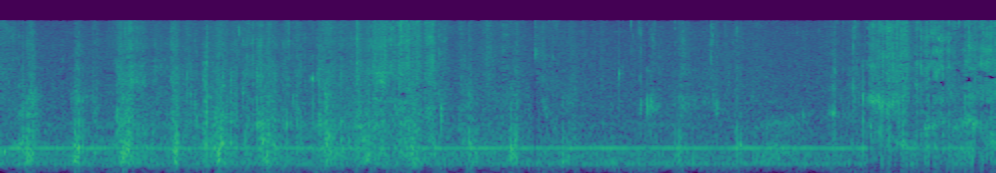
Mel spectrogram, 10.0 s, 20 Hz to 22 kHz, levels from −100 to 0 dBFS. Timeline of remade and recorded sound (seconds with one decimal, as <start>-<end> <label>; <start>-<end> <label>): 0.0-1.1 recorded; 1.1-1.8 remade; 1.8-3.1 recorded; 3.1-3.8 remade; 3.8-10.0 recorded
